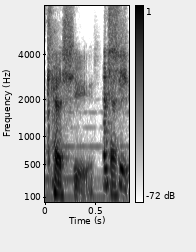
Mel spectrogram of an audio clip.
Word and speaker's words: Keshi: pronounce your name correctly it's pronounced Keshe can you tell us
